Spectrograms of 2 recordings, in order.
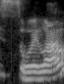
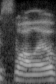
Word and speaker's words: Soileau: and following your instincts is our guest Soyo. Is am I pronouncing it correctly? It is tricky. It's actually swallow, but literally it's 1%.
